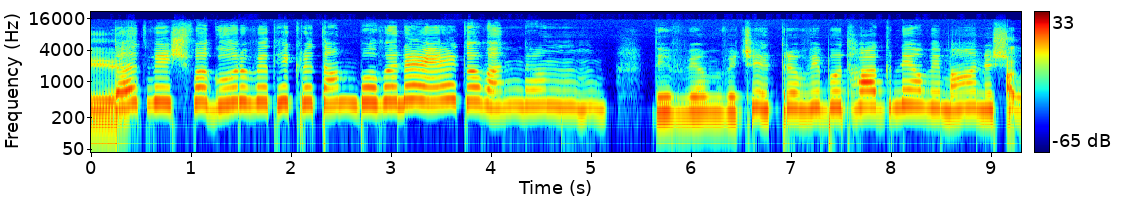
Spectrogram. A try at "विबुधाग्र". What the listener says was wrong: अग्न्य नहीं है, विबुधाग्र, अग्र।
